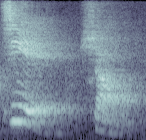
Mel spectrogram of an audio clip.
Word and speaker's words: 介绍: So 我给你们介 and then relax 介绍 Okay, what you're doing is 我给你们介绍 Okay, you don't emphasize the last syllable. This is your first language acquisition. 我给你们介绍对 Very good. 对介绍 Do the gesture.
